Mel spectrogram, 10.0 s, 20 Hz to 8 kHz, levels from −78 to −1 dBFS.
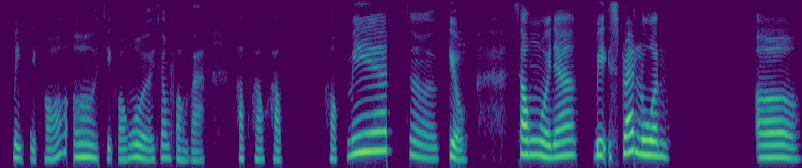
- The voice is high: Yes, high, 215 Hz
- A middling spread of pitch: Yes, average, 5.0 semitones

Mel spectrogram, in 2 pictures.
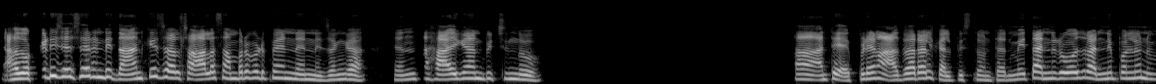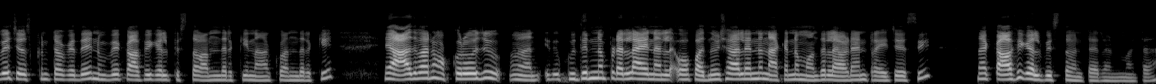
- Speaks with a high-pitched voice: Yes, high, 240 Hz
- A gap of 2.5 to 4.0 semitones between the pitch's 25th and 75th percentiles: No, average, 4.4 semitones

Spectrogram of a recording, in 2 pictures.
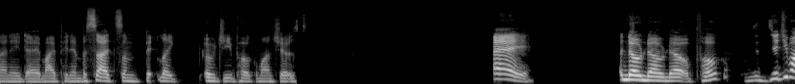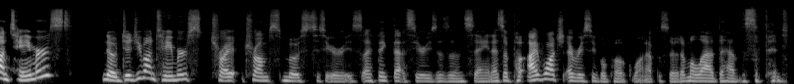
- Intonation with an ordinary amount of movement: No, wide, 6.0 semitones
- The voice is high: No, medium, 160 Hz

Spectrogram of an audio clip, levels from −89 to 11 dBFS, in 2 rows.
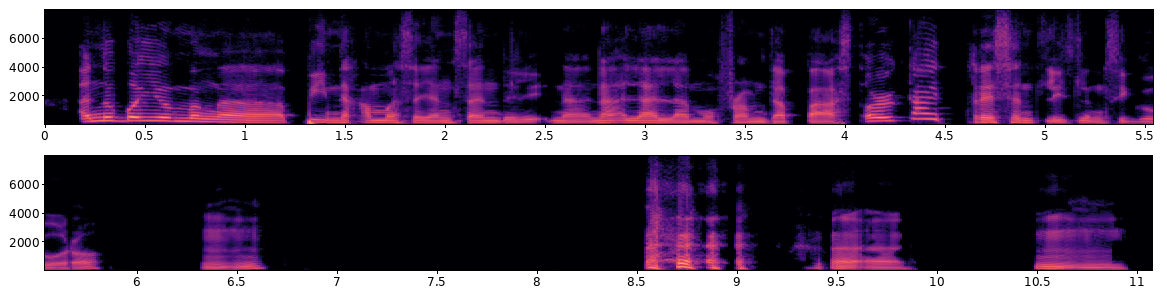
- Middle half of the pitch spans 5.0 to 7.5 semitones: Yes, wide, 5.5 semitones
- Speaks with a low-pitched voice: Yes, low, 125 Hz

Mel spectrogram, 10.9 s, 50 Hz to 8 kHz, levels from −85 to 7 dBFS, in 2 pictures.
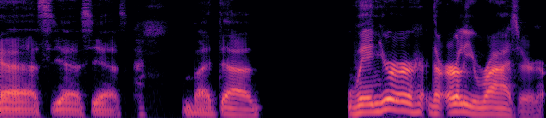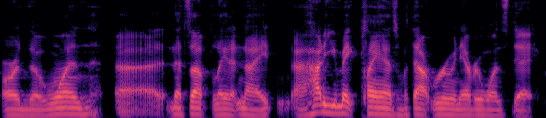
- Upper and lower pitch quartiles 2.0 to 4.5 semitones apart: No, average, 4.9 semitones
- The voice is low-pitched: Yes, low, 110 Hz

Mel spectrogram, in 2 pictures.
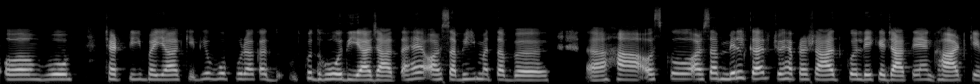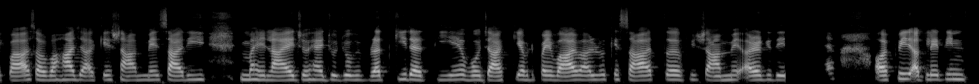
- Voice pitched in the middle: No, high, 220 Hz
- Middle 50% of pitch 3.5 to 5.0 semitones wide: No, narrow, 2.4 semitones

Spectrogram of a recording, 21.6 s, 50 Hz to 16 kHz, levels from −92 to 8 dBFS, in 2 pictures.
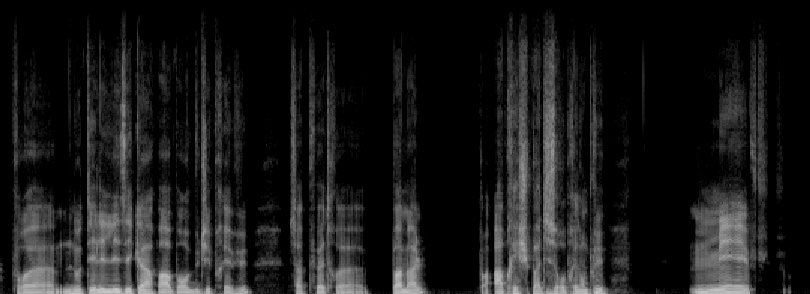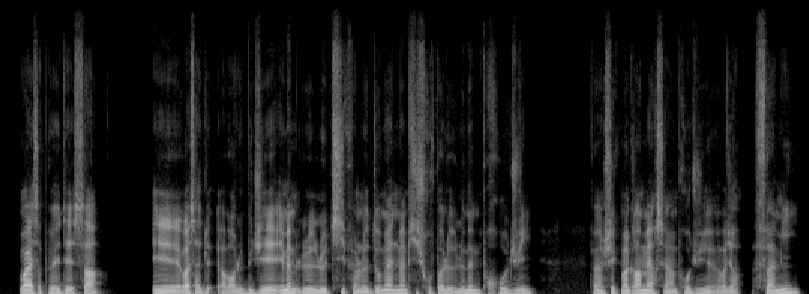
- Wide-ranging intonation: No, average, 2.9 semitones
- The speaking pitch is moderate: No, low, 130 Hz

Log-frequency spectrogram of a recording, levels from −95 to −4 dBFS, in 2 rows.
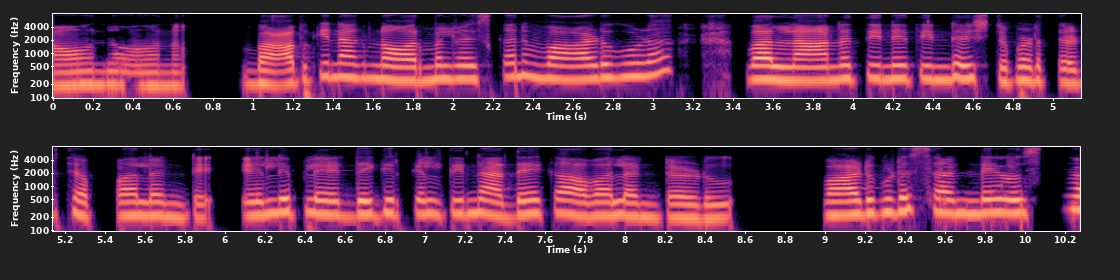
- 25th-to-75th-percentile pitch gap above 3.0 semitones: Yes, average, 3.6 semitones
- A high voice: Yes, high, 245 Hz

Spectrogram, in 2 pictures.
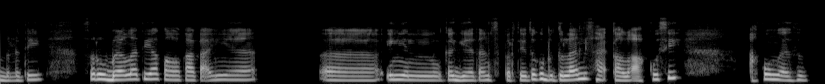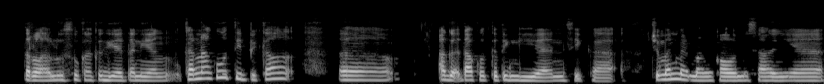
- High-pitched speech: Yes, high, 200 Hz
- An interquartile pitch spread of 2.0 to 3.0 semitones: Yes, average, 2.7 semitones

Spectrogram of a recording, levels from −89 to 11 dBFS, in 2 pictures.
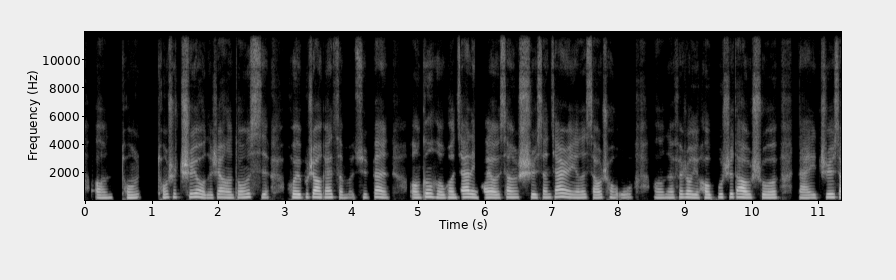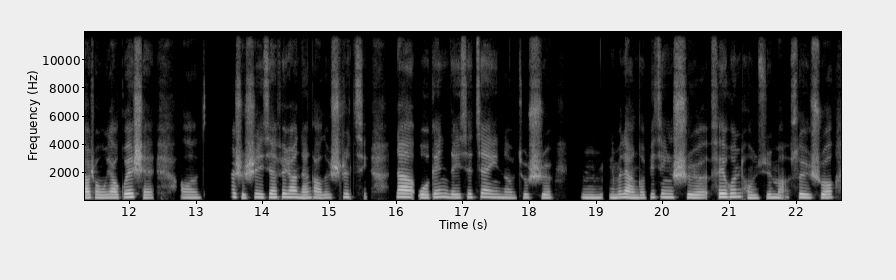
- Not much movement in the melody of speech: Yes, narrow, 1.9 semitones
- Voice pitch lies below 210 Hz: No, high, 215 Hz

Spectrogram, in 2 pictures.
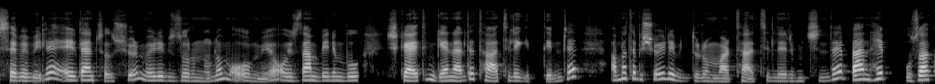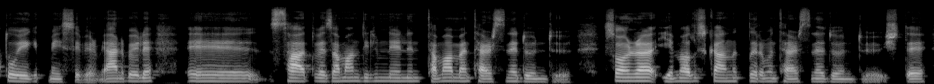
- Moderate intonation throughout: Yes, average, 4.0 semitones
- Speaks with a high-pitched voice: No, medium, 155 Hz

